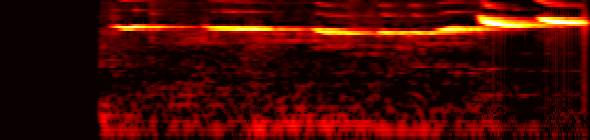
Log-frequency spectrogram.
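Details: Ruddy-breasted seedeater song used as a tutor recording to teach captive birds to sing: after a brief silence, a long, clear whistled note holds steady and sags slightly, then steps up into higher, brighter whistles near the end, over a faint low rumble.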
